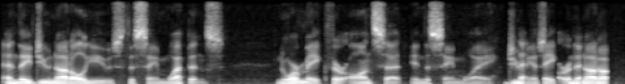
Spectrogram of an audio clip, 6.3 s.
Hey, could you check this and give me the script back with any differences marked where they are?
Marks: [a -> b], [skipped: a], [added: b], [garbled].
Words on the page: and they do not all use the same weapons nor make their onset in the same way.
and they do not all use the same weapons nor make their onset in the same way. [garbled]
